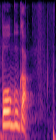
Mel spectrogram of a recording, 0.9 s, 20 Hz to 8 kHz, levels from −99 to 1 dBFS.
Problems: none marked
